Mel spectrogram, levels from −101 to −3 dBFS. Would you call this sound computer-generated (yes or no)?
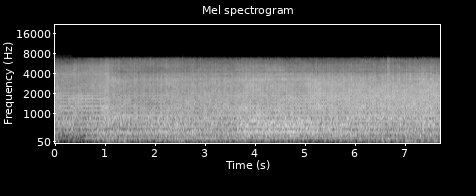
yes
